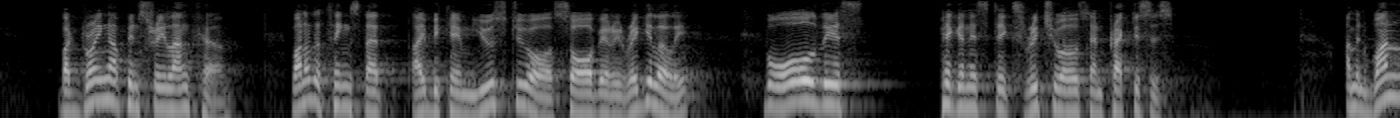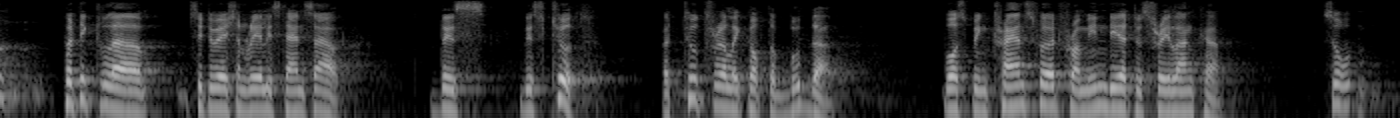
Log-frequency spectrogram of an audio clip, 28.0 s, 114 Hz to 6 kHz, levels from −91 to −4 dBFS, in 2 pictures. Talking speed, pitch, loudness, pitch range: 110 wpm, 150 Hz, -38 LUFS, 135-175 Hz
